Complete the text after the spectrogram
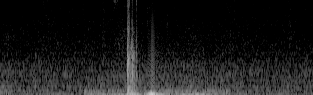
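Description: A sheet of paper rustles and is laid down on a wooden table with a soft tap.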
